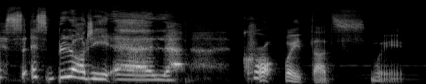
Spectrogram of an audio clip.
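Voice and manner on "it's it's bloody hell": terrible, slow, put-on English accent. Asked by viewers how their English accent is, the speaker shows a bad English accent. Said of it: "How is your English accent?".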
